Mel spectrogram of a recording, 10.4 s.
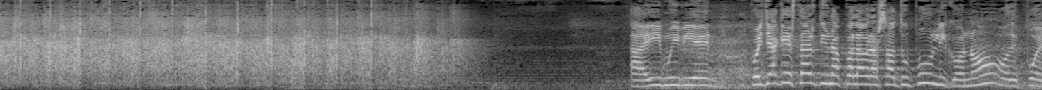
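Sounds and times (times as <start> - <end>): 
crowd applause: 0.0 - 4.9
speech: 6.4 - 10.4.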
